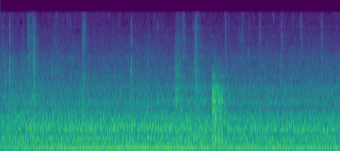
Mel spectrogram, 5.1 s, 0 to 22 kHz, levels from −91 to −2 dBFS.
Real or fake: fake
